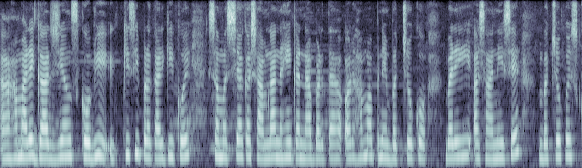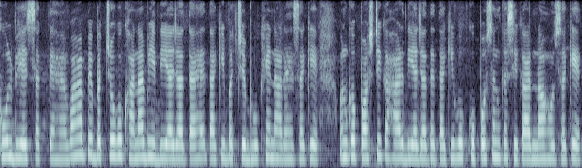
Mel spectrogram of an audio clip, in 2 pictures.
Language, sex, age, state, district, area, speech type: Hindi, female, 18-30, Bihar, Muzaffarpur, rural, spontaneous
